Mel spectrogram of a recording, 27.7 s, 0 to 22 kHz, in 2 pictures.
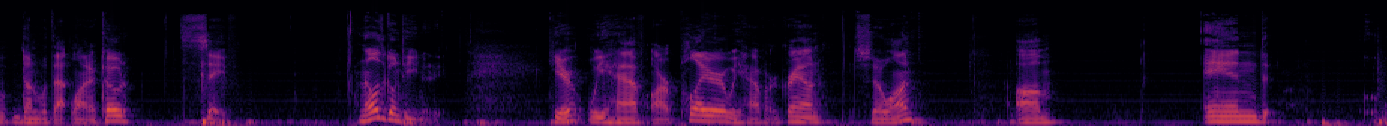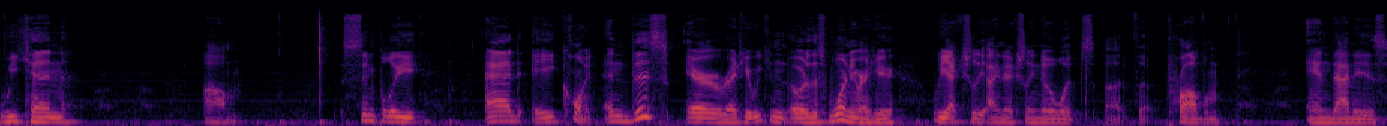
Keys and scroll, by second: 2.0 ctrl+s.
